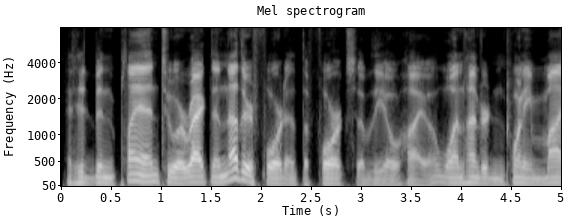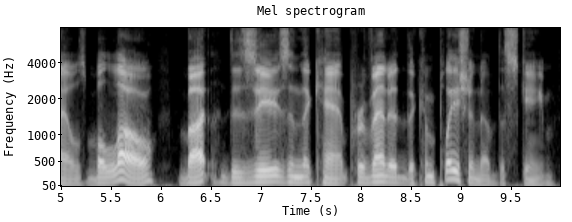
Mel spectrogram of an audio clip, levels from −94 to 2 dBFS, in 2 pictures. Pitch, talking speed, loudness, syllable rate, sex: 95 Hz, 185 wpm, -20 LUFS, 5.1 syllables/s, male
